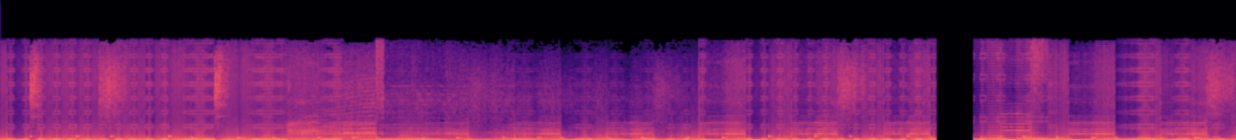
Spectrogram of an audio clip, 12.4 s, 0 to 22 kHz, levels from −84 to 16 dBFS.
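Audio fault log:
3.83 to 6.98 s, de-emphasis applied wrongly: a treble-cut filter acted on audio that had no pre-emphasis or had already been de-emphasized, cutting 10 kHz by about 14 dB relative to 1 kHz, so the sound turns dull and muffled.
9.36 to 9.73 s, playback stall: the player likely ran short of buffered data, and output drops to silence for 0.37 s before the sound resumes.
9.73 to 10.48 s, catch-up at higher speed: the player resamples its backlog at 1.5 times normal speed, so the sound rushes and rises about seven semitones before settling back.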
